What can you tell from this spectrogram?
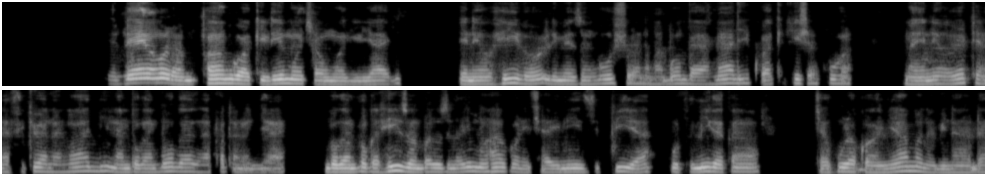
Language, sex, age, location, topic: Swahili, female, 18-24, Dar es Salaam, agriculture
